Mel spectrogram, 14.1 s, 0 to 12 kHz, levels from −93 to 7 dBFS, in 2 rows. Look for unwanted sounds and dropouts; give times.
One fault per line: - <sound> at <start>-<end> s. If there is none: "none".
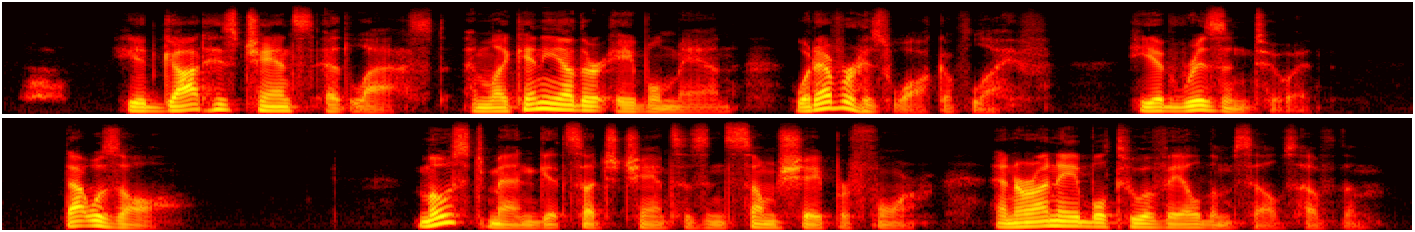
- bark at 0.1-0.3 s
